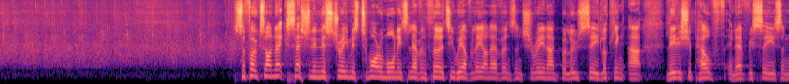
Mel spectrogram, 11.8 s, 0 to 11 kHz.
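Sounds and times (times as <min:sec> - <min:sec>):
audience applause: 0:00.0 - 0:04.1
speech: 0:03.5 - 0:11.8.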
